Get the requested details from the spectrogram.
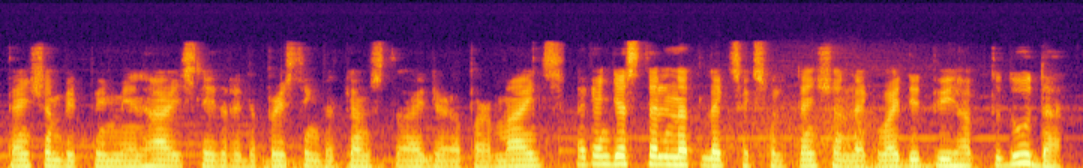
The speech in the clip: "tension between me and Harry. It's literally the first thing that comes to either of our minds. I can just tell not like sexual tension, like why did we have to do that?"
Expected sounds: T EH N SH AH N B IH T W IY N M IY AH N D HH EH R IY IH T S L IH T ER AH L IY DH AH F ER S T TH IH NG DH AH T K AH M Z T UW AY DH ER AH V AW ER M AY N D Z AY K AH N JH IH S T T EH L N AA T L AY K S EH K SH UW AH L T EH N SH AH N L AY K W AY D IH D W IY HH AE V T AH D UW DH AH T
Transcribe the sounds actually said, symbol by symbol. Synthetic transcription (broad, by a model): T EH N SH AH N B IH T W IY N M IY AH N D HH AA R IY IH S L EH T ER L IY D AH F ER S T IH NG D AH T K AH M S T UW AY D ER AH P AW ER M AY N D S AY K AH N JH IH S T T EH L N AA T L AY K S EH K S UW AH L T EH N SH AH N L AY K W AY D IH D W IY HH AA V T AH D UW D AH T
